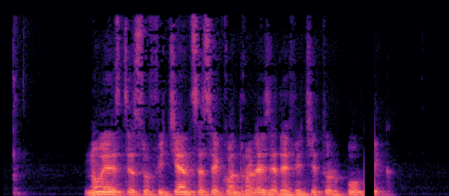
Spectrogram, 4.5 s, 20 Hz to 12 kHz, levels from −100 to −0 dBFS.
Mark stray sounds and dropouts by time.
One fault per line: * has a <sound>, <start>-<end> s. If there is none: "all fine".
* has a dropout, 3.6-3.8 s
